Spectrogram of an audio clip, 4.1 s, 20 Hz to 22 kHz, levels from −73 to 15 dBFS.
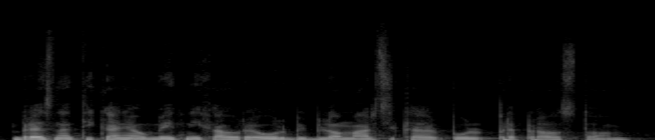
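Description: No technical faults are audible.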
